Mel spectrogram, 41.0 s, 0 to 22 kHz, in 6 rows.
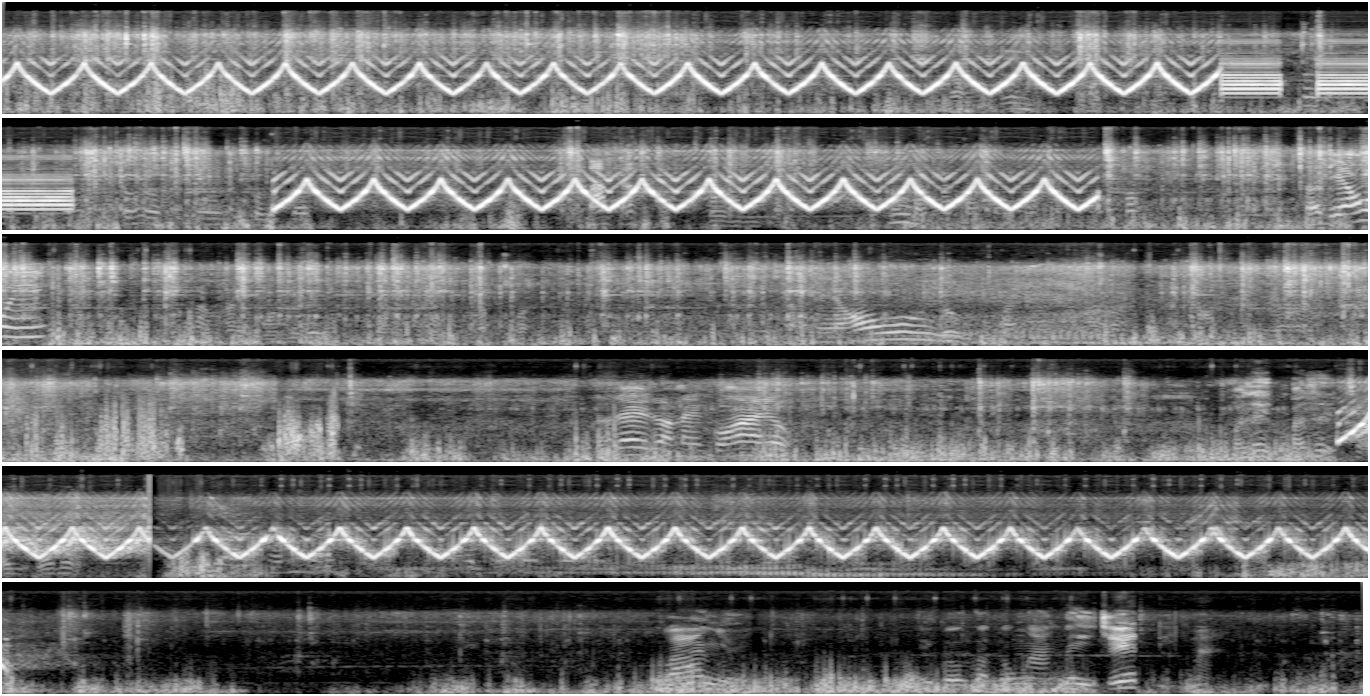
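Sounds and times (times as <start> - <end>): electronic siren fast yelp: 0.0 - 7.2, 8.2 - 12.4, 27.2 - 34.3.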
